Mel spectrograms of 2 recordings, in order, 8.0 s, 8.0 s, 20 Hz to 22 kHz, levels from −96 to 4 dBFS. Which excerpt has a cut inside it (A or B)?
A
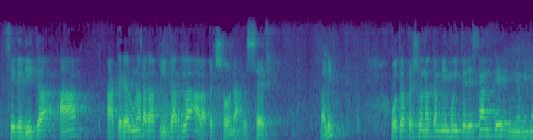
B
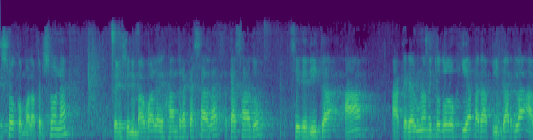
A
